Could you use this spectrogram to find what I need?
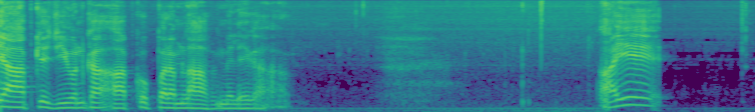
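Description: An elderly man chants in a steady, singing voice through a microphone.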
